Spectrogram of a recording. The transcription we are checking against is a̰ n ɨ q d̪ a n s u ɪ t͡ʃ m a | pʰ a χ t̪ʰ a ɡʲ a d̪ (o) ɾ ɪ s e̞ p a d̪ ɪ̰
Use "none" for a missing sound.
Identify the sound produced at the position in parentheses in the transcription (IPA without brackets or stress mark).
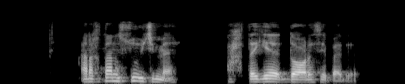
ɒ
